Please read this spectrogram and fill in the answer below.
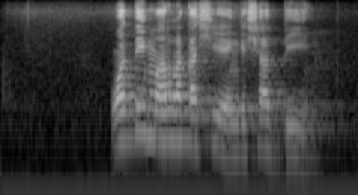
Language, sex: Tsonga, female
